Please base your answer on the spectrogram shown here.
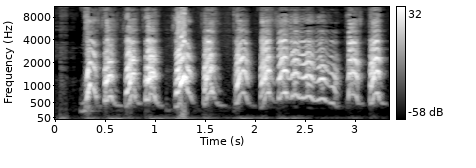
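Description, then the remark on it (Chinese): A dog named Rover barks at a truck driver, over and over in a quick, steady string of about a dozen sharp, high yappy barks, with one longer wavering yelp partway through. No one speaks. “罗弗一个劲儿的叫：“ 好吧，好吧，你可以上来。”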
